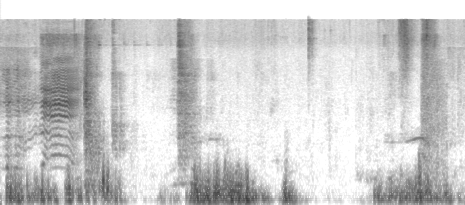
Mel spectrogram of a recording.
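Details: Osmanabadi goat kept for goat farming, letting out a brief, shaky bleat at the outset, then bursts of rough, breathy noise and a faint thin tone toward the end amid low rumble.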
